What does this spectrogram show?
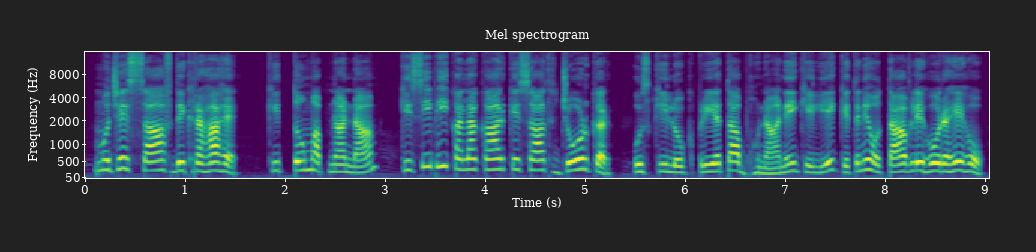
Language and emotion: Hindi, angry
